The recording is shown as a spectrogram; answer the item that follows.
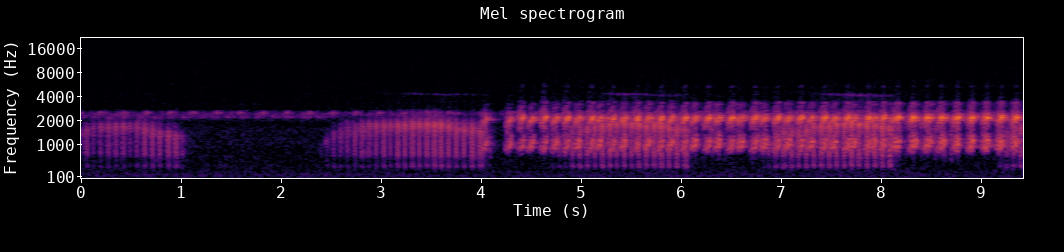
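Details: Night chorus of tree frogs at a forest pond, north-east Italy, mid-April: short bursts of rapid pulsed croaking, a brief lull, then several frogs join in a loud overlapping rattle that keeps building.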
